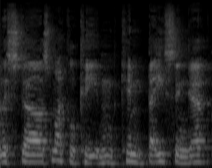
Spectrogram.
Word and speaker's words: Basinger: And this stars Michael Keaton, Kim Basinger. I did look it up. That's the correct pronunciation. Basinger, is it not Jer?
